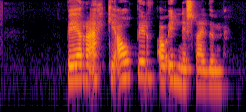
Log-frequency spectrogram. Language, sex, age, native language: Icelandic, female, 30-39, Icelandic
